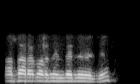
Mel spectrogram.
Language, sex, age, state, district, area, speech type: Malayalam, male, 30-45, Kerala, Idukki, rural, conversation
